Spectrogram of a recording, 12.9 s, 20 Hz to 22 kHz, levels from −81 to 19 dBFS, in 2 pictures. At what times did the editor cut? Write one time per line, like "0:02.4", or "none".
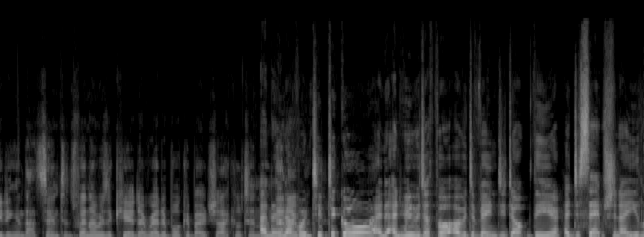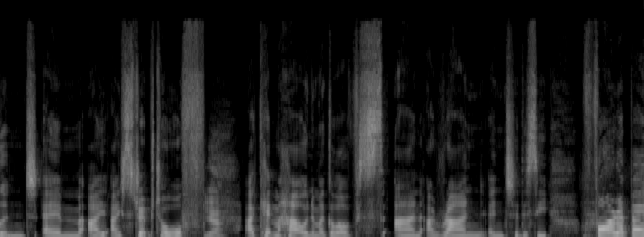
0:05.6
